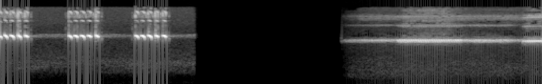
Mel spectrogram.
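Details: Three quick pulsed cricket chirps at night, then a second of silence, followed by a continuous, slightly lower buzzing insect trill that swells and holds to the end.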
